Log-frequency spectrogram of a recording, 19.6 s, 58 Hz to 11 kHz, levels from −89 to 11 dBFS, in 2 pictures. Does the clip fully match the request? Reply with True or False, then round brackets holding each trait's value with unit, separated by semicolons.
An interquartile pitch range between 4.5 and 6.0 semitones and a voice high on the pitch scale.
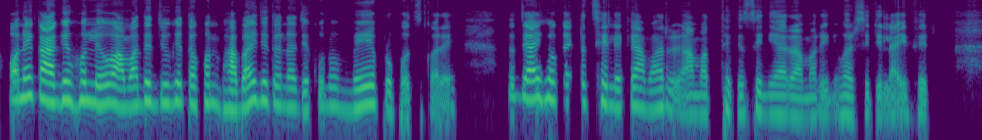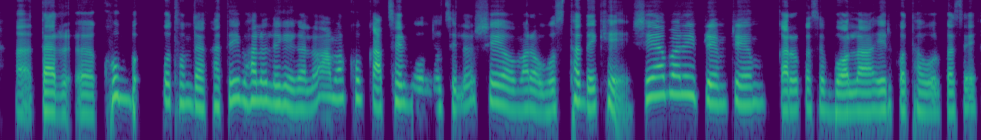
True (5.2 semitones; 205 Hz)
